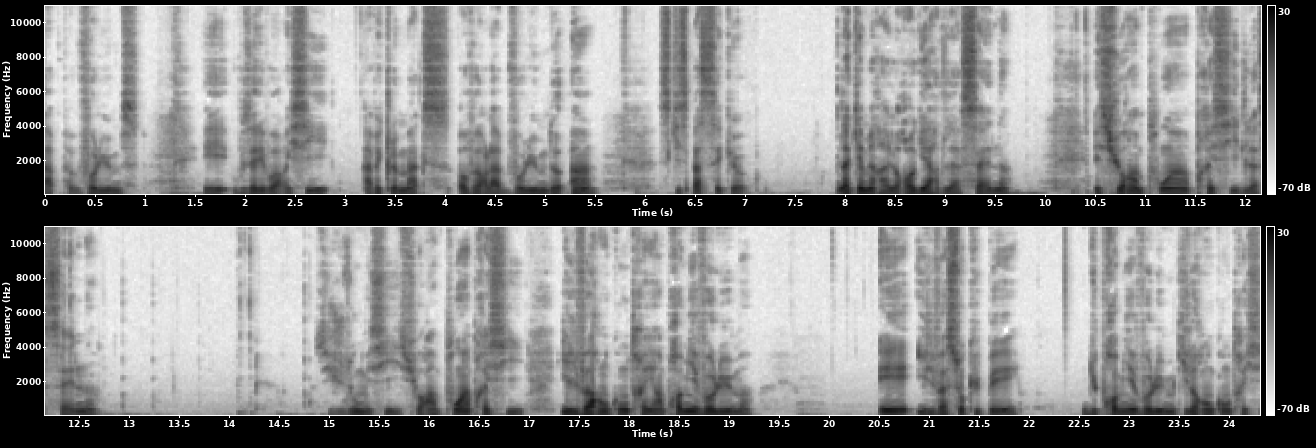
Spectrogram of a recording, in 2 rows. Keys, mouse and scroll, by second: 10.2 click, 12.2 click, 12.8-13.3 scroll up 2, 14.0 click, 14.3-14.9 scroll up 2, 15.0 middle click.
